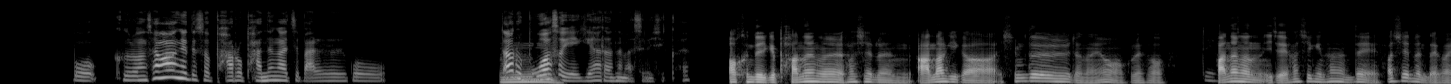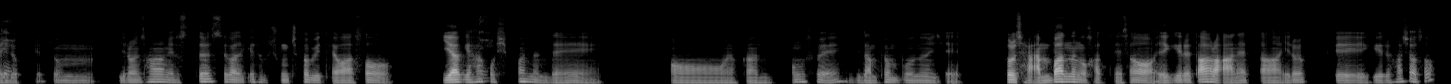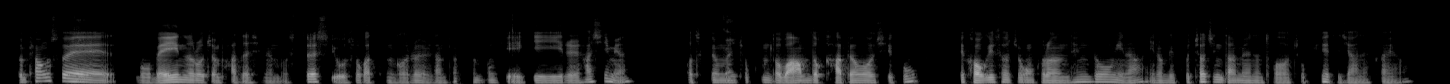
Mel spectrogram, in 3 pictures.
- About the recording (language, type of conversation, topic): Korean, advice, 다투는 상황에서 더 효과적으로 소통하려면 어떻게 해야 하나요?
- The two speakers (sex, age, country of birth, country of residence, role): female, 45-49, South Korea, Portugal, user; male, 25-29, South Korea, South Korea, advisor
- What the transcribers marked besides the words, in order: other background noise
